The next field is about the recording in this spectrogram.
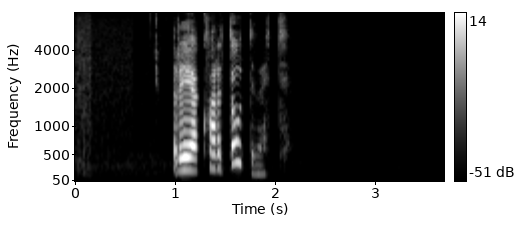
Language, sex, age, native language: Icelandic, female, 20-29, Icelandic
